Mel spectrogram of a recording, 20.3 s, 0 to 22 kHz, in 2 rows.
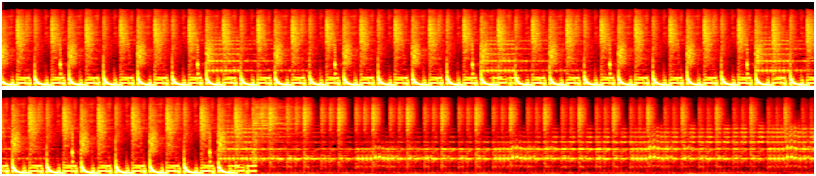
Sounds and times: Trance music: 0.0 - 20.3.

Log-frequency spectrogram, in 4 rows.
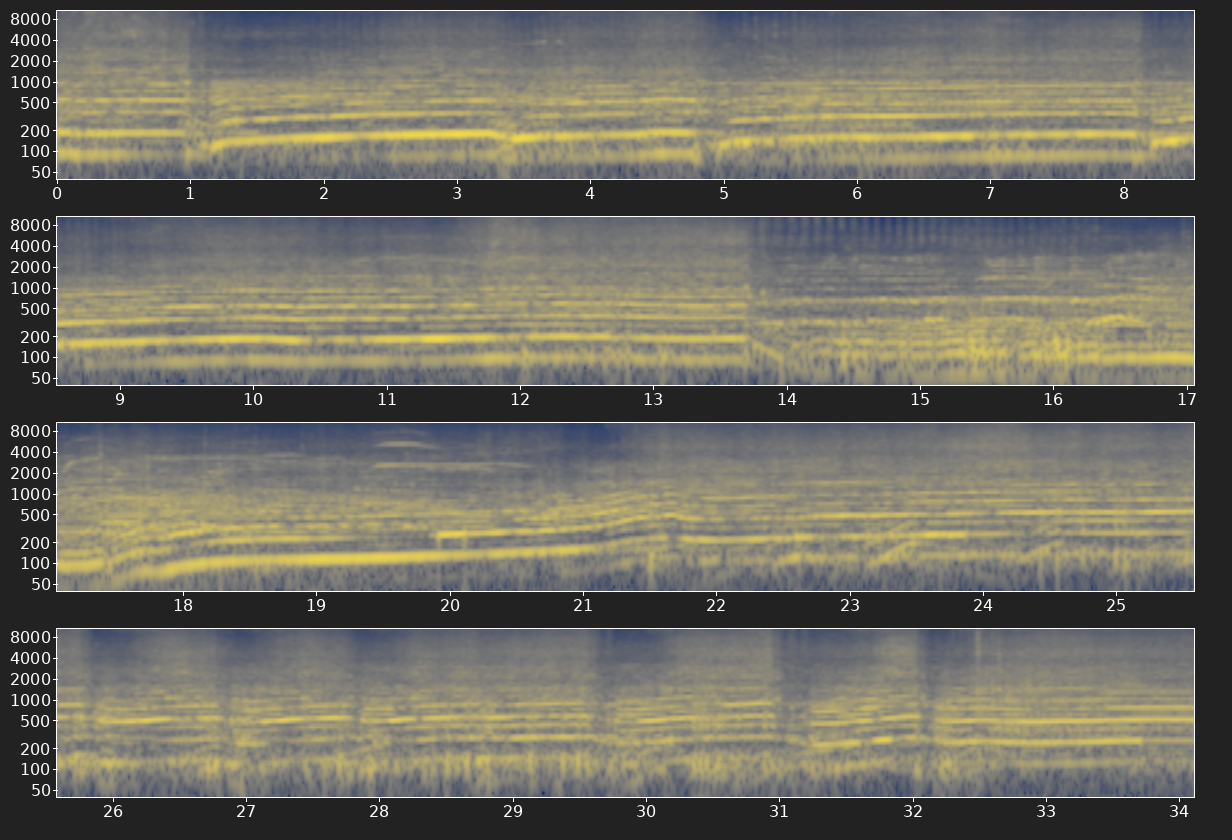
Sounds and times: Race car, auto racing: 0.0 - 34.1
Tire squeal: 3.0 - 6.4, 16.5 - 21.7
Speech: 13.7 - 17.0.

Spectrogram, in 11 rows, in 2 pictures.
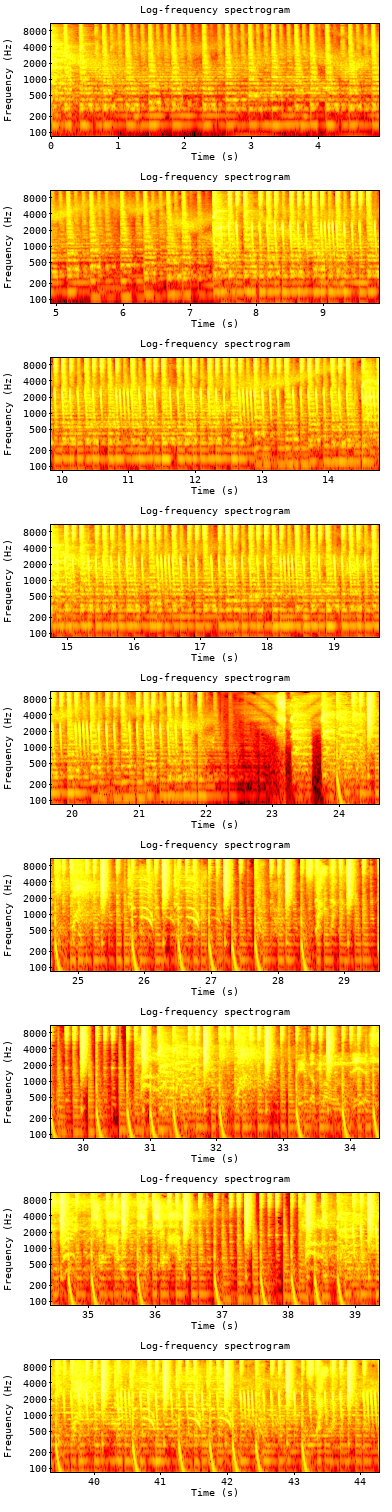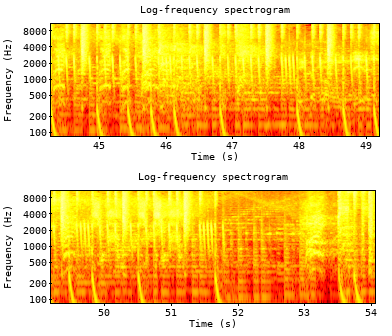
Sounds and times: Music: 0.0 - 54.0.

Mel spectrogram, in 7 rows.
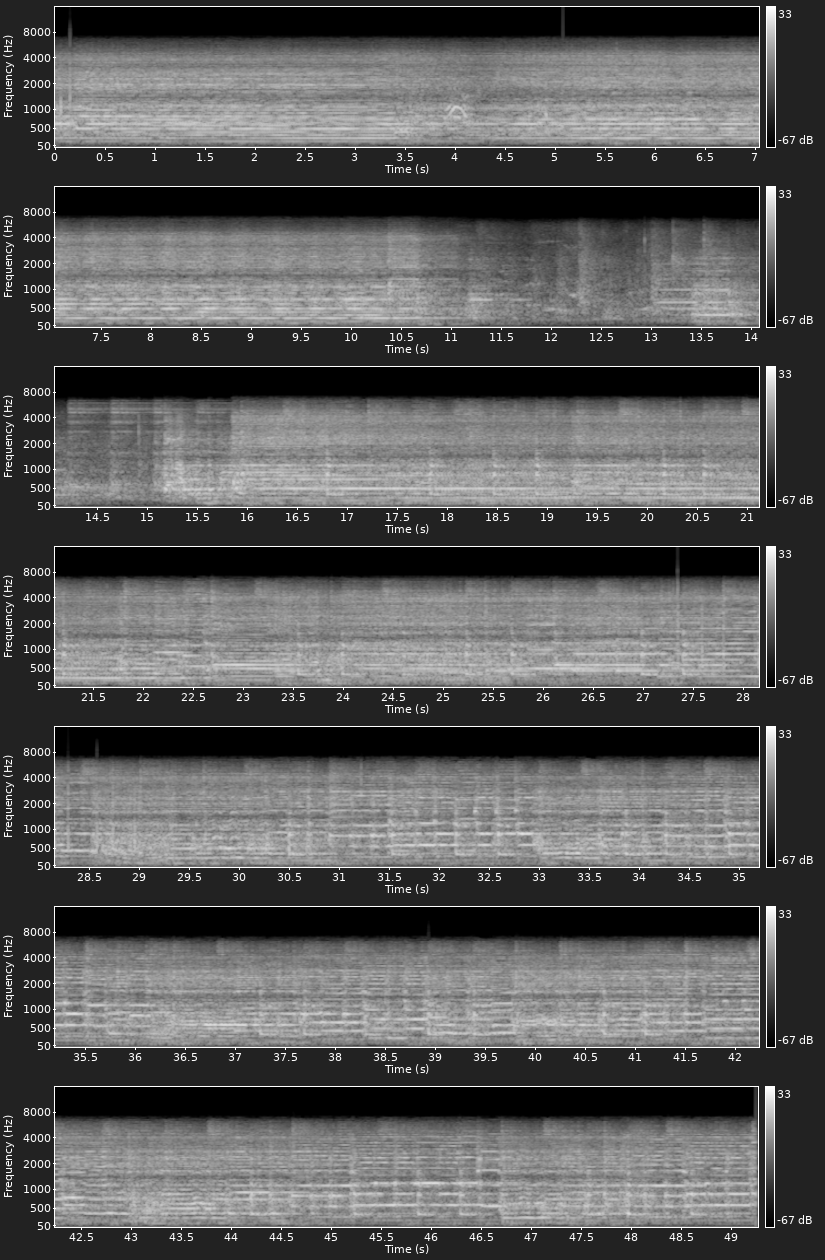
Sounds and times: Guitar: 0.0 - 49.2.

